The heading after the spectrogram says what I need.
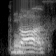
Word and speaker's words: thus: Thus. Yeah, it's Thus. kind of like with It's Oh no. the tongue in between your teeth.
